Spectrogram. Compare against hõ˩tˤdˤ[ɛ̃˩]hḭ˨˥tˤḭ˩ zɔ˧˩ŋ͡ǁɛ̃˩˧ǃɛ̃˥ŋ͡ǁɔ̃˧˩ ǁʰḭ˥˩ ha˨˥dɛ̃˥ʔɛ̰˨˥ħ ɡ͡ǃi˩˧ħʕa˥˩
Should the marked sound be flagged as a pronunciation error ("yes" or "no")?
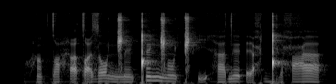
yes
